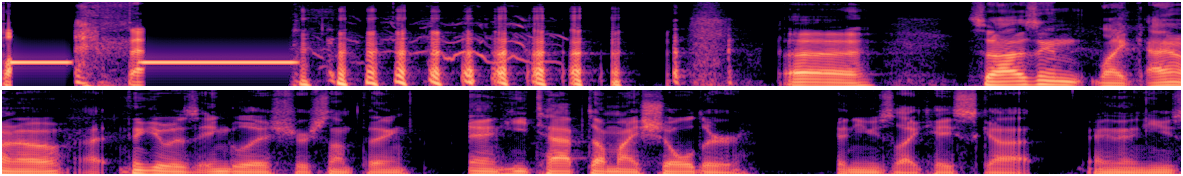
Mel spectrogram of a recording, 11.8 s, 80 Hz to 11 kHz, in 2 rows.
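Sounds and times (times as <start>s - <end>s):
speech: 0.0s - 0.8s, 4.9s - 11.7s
censor bleep tone over a name: 0.0s - 1.5s
rhythmic snickering laughter: 1.5s - 3.7s.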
